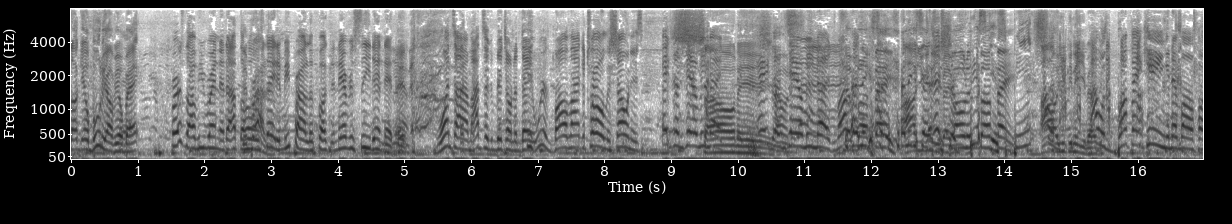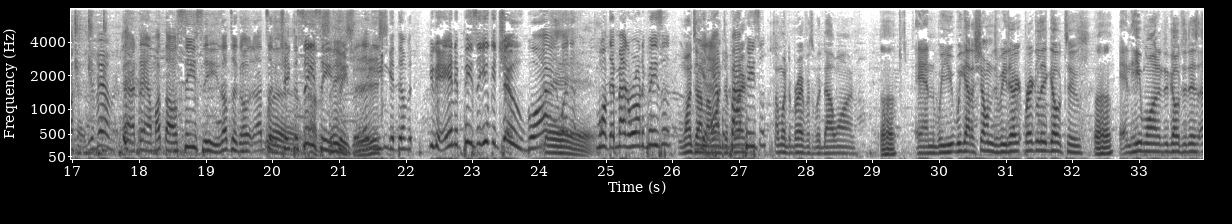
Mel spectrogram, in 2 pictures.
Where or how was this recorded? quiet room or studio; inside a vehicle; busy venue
busy venue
